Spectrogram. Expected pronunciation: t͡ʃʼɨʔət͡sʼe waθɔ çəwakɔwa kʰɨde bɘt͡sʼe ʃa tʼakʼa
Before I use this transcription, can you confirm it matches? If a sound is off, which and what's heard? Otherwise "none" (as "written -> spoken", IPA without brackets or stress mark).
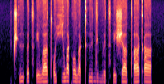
θ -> tʼ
